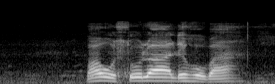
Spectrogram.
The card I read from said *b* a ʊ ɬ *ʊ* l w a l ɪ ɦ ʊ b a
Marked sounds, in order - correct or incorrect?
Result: correct, correct

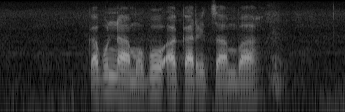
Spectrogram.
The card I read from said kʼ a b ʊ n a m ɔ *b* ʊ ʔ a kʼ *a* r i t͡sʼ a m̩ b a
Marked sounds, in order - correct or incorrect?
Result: correct, correct

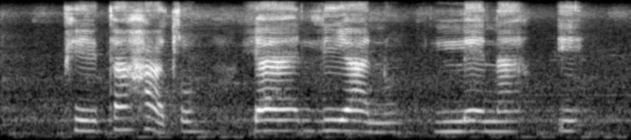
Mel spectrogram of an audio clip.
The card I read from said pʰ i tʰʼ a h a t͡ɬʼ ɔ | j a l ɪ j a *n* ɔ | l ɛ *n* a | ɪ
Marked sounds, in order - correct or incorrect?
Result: correct, correct

